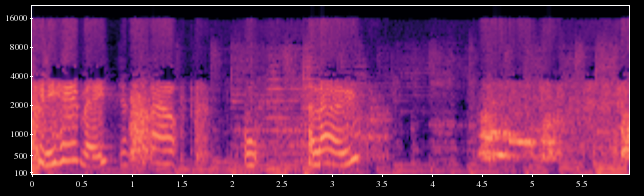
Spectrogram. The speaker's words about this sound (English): The dog's going mad.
